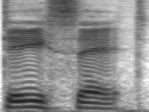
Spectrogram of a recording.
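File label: "dayset", Cromarty Fishertoun dialect; Word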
